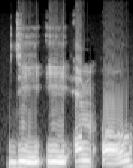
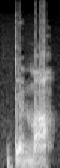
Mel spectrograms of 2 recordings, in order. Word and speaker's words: demo: Demi World demitas prefix d e m o pronounced DEA or demo meaning people examples democracy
